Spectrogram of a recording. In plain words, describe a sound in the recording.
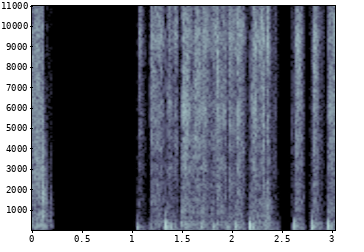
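A marker squeaks and scratches across paper in quick strokes.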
